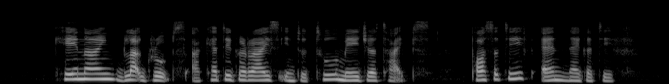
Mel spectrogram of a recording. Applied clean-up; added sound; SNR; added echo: none; none; none; none.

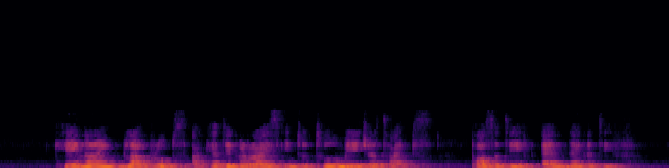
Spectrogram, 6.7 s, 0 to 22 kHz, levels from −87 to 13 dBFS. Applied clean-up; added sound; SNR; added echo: none; none; none; reverberation time 0.7 s.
